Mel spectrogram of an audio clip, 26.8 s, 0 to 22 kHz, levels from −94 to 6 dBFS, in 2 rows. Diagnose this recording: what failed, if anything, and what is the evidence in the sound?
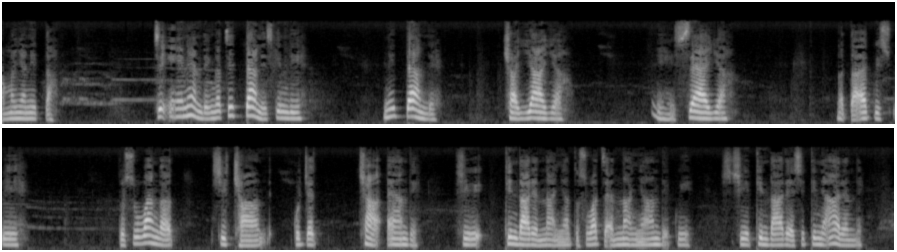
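The codec stage is the problem throughout. The speech is rough and grainy for the whole recording. Noise sits between the harmonics, and the top band sounds thin and synthetic. The likely cause is low-delay AAC compression, AAC-ELD, at a low bitrate. The damage is plainly audible and fits roughly 32 kbps. At so low a bitrate the encoder has too few bits for clean tonal detail, so noise fills in between the harmonics.

There is also AAC frame loss with concealment, at the network or decoder stage. A smeared, phasey patch appears from 2.55 to 2.61 s, about 40 ms, which fits two lost frames. Shorter patches of about 20 ms each occur from 17.31 to 17.35 s and from 23.35 to 23.39 s, each matching a single lost frame. In each gap the decoder rebuilt the missing audio from the last good spectrum, which leaves a brief noisy blur.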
